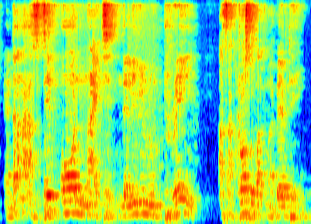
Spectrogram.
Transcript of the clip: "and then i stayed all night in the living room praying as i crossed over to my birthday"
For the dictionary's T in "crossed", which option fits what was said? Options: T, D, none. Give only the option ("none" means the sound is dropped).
none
